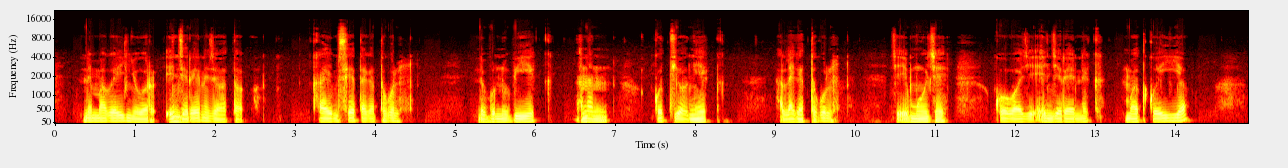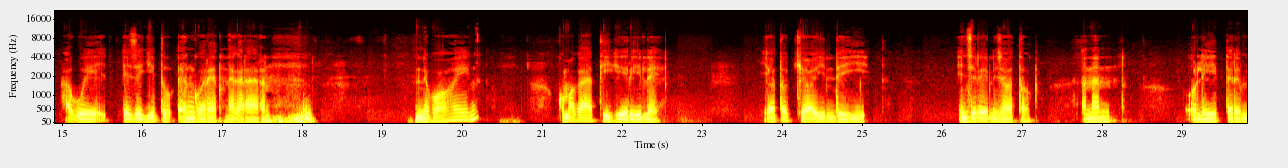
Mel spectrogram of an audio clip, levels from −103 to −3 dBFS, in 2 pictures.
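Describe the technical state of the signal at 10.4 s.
At 10.4 s the signal is intact, with no audible fault at that moment.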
